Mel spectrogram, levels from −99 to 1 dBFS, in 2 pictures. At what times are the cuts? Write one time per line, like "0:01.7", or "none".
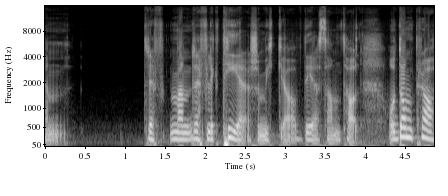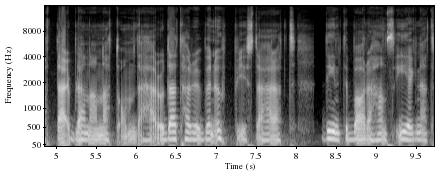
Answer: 0:08.2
